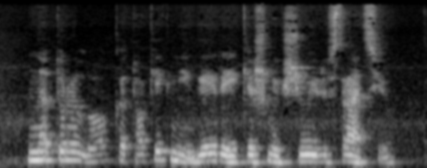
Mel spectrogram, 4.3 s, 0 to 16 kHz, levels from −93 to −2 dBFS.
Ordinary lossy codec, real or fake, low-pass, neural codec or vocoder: MP3, 64 kbps; real; 14.4 kHz; none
